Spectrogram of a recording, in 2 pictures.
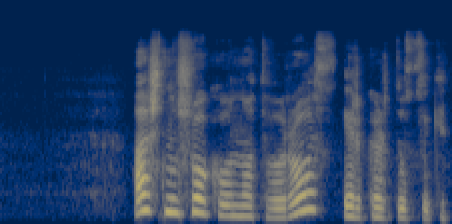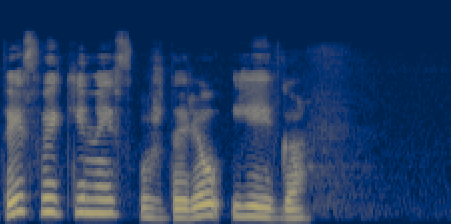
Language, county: Lithuanian, Vilnius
